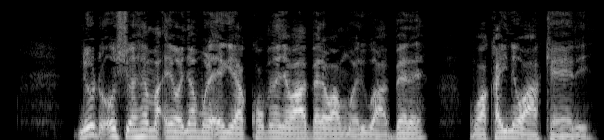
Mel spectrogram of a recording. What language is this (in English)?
Kikuyu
